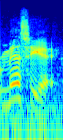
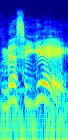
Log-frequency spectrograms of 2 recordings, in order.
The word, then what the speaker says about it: Messier: Well, young lady, the M stands for Messier, pronounced Messier, not messier, as in is your room messier than mine?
